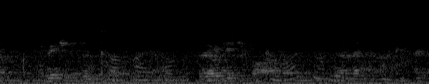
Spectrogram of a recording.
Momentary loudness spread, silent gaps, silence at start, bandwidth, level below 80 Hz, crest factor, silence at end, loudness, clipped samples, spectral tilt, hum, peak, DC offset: 6 LU; none; 0 s; 16 kHz; -58 dBFS; 16 dB; 0 s; -51 LUFS; under 0.1%; -7 dB/octave; none; -34 dBFS; under 0.1%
